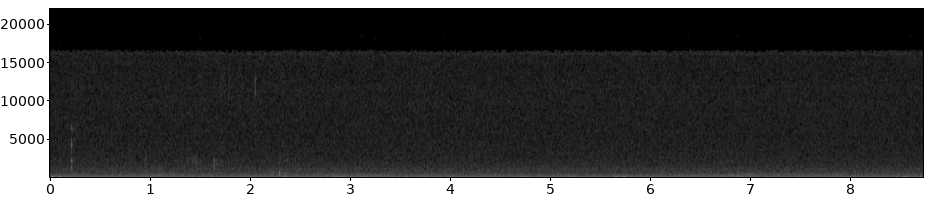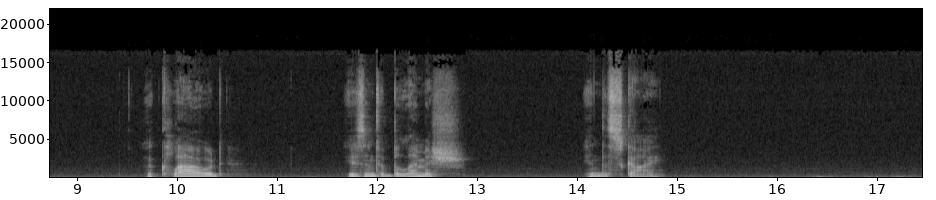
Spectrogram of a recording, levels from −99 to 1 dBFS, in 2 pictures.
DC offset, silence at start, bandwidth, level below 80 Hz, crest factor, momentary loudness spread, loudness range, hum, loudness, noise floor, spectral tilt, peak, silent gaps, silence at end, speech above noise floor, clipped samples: under 0.1%; 0 s; 17 kHz; -56 dBFS; 28 dB; 27 LU; 4 LU; none; -32 LUFS; -60 dBFS; -4.5 dB/octave; -12 dBFS; none; 0.1 s; 28 dB; under 0.1%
